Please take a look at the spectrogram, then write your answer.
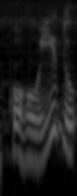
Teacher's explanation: Então, ele acaba se tornando uma vogal também. Ele deixa de ser uma semivogal, que é átona, fraca, para ser uma vogal, que é tônica, que é forte. Aí nós não temos mais a formação de um ditongo, nós temos a formação de um hiato.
